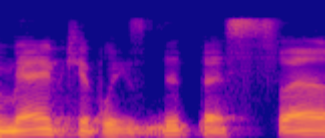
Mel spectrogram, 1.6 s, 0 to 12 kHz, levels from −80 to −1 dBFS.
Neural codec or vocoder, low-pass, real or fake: codec, 16 kHz, 1 kbps, FunCodec, trained on Chinese and English, 50 frames a second; 7.2 kHz; fake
